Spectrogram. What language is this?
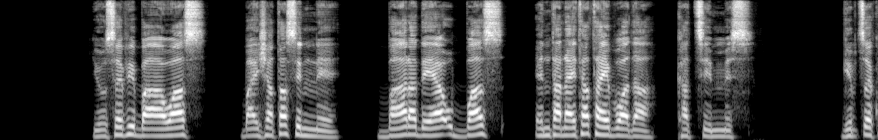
Gofa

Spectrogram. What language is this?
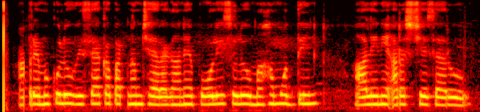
Telugu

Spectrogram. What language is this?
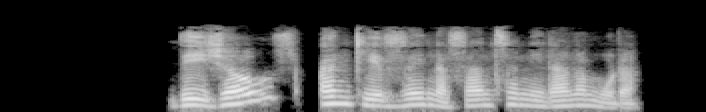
Catalan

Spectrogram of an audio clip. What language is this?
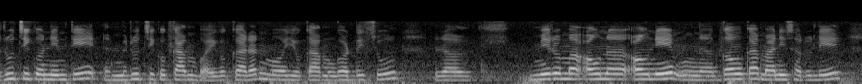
Nepali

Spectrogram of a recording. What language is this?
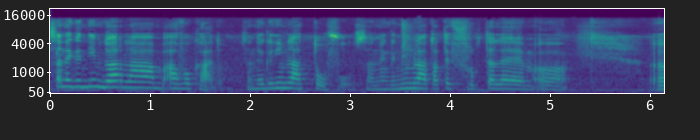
Romanian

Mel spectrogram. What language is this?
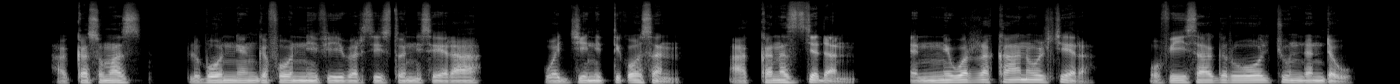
Oromo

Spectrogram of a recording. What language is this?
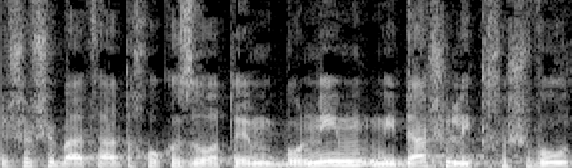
Hebrew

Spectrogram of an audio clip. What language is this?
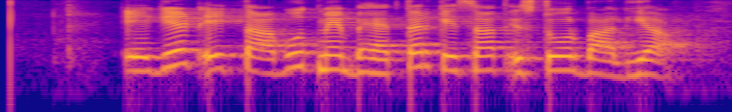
Hindi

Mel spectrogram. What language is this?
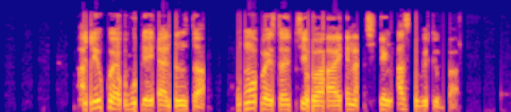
Hausa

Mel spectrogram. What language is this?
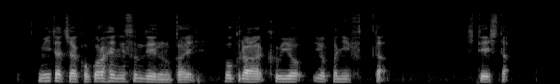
Japanese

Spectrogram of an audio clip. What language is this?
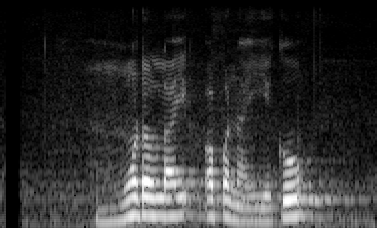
Nepali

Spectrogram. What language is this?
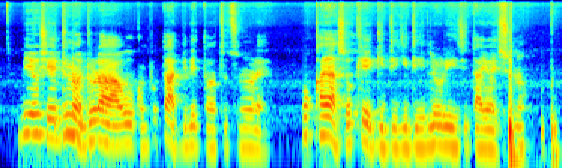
Yoruba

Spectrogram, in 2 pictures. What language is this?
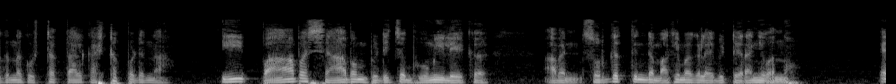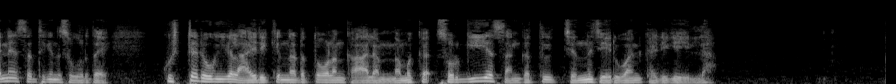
Malayalam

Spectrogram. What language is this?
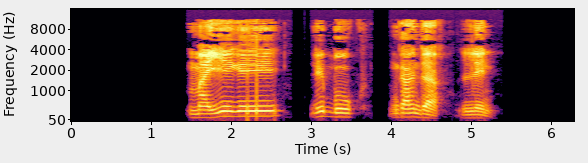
Bakoko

